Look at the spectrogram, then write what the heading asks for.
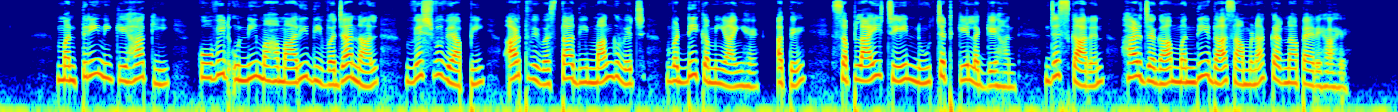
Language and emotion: Punjabi, neutral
